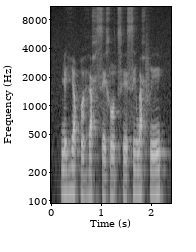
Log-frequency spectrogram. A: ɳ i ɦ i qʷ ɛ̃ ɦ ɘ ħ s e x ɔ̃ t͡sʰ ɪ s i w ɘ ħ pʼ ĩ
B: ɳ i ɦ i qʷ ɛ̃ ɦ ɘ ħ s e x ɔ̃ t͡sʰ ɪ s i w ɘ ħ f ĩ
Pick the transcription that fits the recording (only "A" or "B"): B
